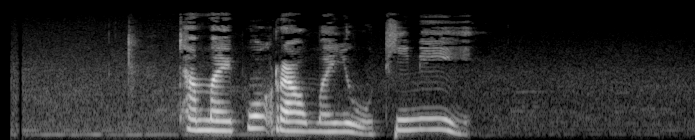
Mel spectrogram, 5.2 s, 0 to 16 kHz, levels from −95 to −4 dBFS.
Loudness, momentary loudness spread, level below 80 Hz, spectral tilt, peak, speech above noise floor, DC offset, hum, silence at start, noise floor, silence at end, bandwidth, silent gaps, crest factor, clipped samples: -25 LUFS; 27 LU; -80 dBFS; -4 dB/octave; -4 dBFS; 38 dB; under 0.1%; none; 0.95 s; -63 dBFS; 1.7 s; 11.5 kHz; none; 24 dB; under 0.1%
